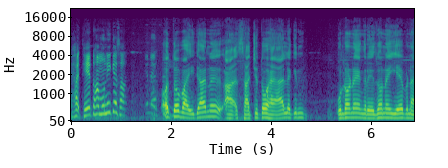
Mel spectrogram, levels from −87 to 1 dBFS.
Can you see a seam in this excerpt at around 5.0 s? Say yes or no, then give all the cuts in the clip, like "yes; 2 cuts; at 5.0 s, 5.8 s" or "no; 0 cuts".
no; 0 cuts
